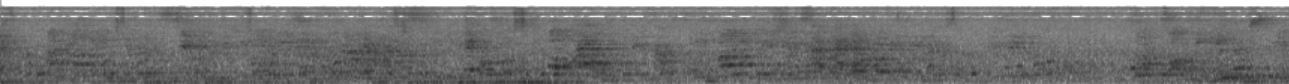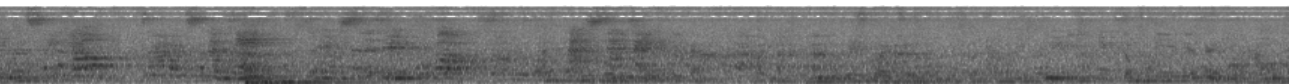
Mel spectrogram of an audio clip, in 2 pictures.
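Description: A middle-aged woman talks nearby.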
